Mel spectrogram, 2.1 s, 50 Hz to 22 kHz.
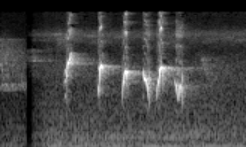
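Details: Caged Red-whiskered bulbul used as a decoy, calling to a fierce wild bird, recorded 21 January 2021; five bright, quick chirped notes with a slight downward slur, run together in about one second against a quiet background.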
